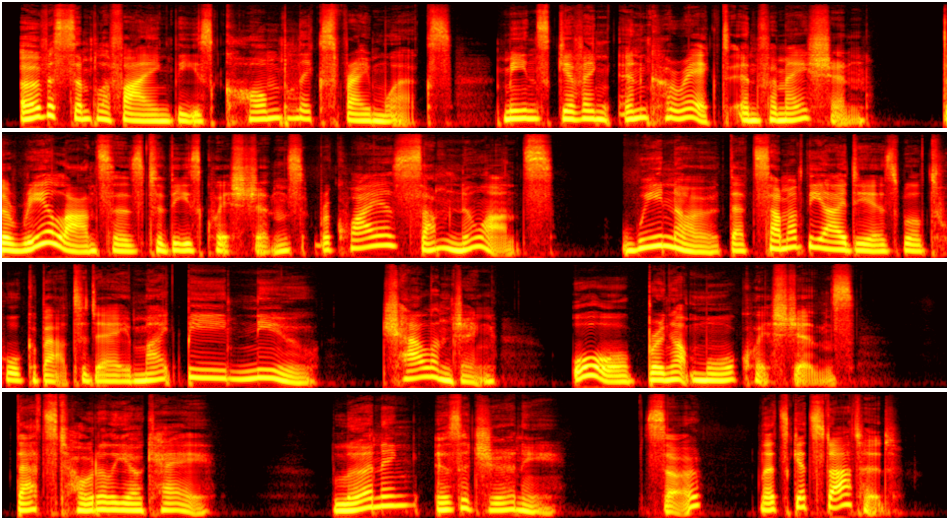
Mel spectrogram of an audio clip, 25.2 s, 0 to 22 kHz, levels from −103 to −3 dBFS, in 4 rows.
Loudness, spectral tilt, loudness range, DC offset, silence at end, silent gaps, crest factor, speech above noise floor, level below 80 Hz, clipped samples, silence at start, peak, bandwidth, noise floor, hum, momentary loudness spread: -27 LUFS; -5 dB/octave; 3 LU; under 0.1%; 0.35 s; none; 20 dB; 58 dB; -68 dBFS; under 0.1%; 0.1 s; -8 dBFS; over 20 kHz; -84 dBFS; none; 10 LU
